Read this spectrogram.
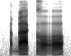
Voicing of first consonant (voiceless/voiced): voiced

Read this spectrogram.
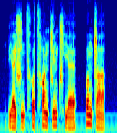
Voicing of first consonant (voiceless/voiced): voiceless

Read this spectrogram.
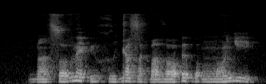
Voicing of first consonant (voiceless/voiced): voiced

